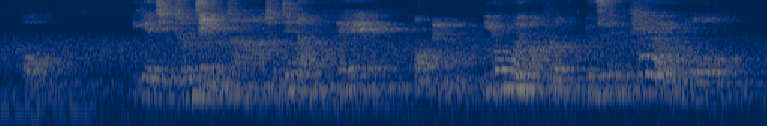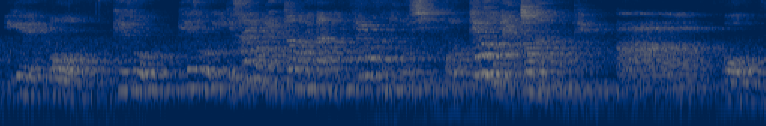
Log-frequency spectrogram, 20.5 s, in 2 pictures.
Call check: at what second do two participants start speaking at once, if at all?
none

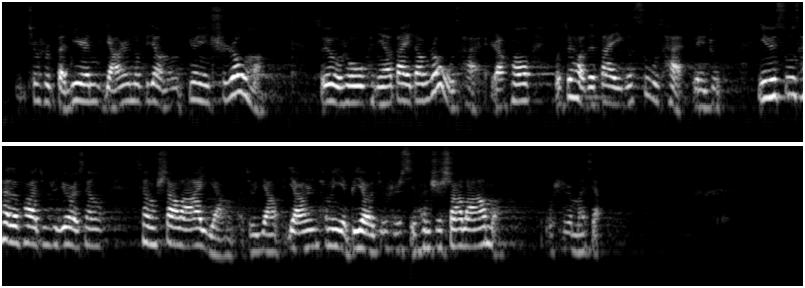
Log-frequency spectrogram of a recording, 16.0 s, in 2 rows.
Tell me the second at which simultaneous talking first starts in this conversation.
none

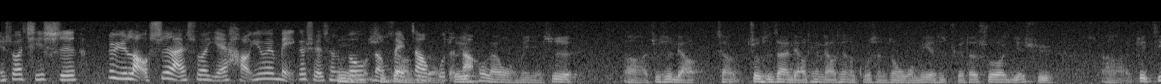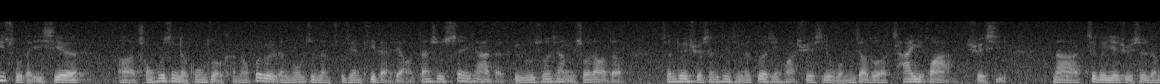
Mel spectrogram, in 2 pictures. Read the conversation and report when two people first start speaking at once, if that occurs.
3 s

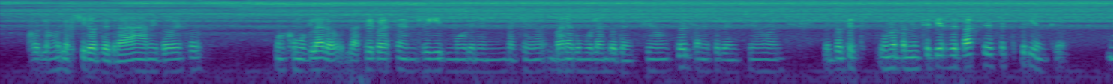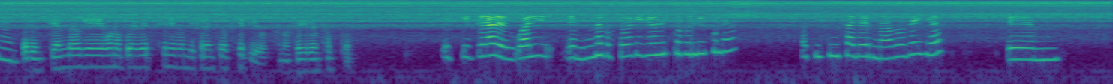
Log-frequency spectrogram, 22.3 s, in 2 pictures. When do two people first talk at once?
none

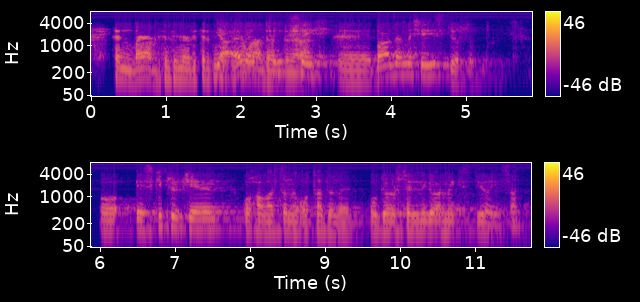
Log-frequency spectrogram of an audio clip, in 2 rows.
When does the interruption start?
2 s

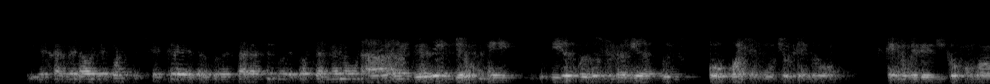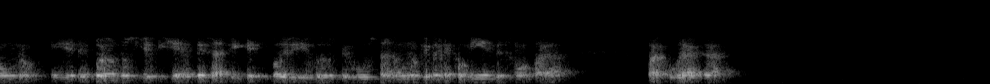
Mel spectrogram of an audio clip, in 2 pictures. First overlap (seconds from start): 4 s

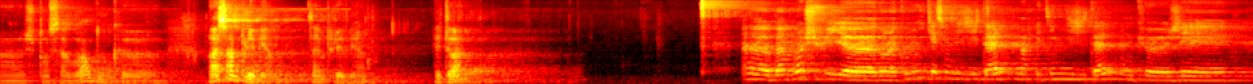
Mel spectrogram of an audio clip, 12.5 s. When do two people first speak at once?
none

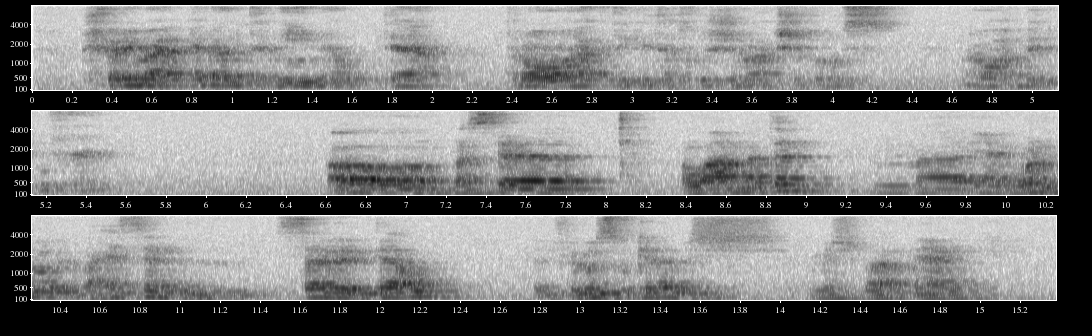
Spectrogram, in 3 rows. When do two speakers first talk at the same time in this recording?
none

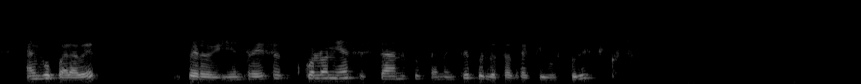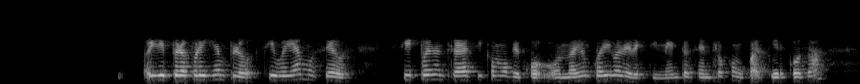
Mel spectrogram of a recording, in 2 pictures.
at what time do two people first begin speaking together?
none

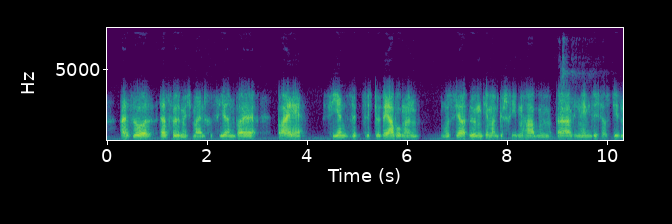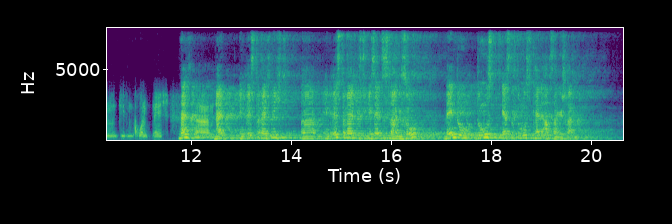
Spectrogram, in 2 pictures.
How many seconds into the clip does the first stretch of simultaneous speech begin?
none

